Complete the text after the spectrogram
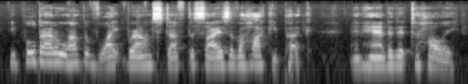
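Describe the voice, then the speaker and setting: A woman's voice: fairly low pitch, a little fast. A woman reading her own fiction aloud as scripted story narration.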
